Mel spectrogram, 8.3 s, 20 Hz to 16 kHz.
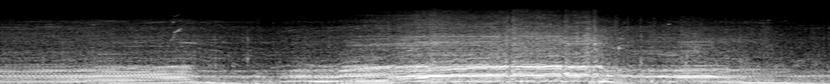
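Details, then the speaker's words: Supercharged Toyota Hilux with Lexus UZ V8 conversion, after fix, full throttle in third gear; strong clean pull, pitch rising smoothly with revs, no misfire or stumble: normal acceleration under full throttle. "how's that it hasn't gone like that for a while so that was on third just put your foot into it"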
